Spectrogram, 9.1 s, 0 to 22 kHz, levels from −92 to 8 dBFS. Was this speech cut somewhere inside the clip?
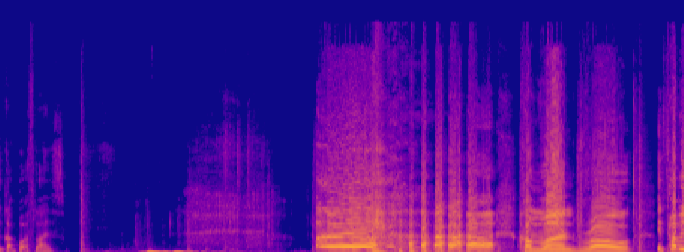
no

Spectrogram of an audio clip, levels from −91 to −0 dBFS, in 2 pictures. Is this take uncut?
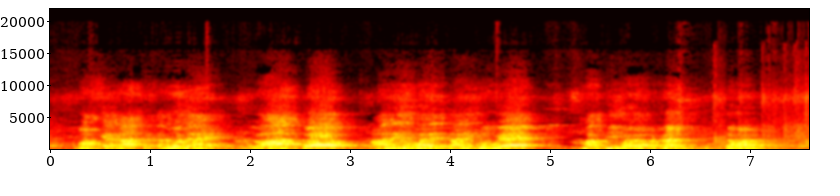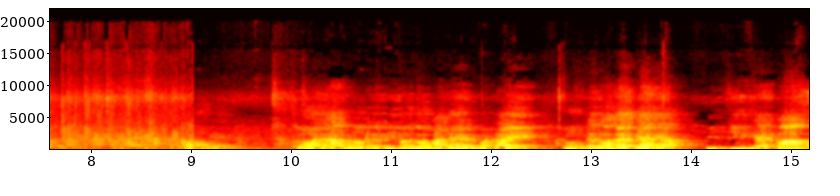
no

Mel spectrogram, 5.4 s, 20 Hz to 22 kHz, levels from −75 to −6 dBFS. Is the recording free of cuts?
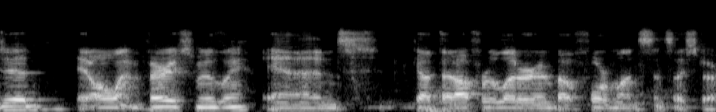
yes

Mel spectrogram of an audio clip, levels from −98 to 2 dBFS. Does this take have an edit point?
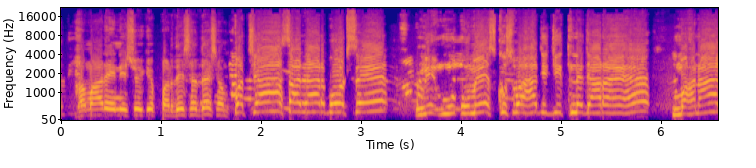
yes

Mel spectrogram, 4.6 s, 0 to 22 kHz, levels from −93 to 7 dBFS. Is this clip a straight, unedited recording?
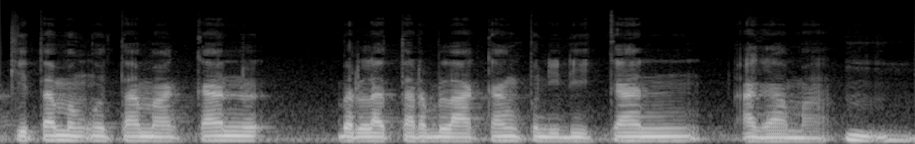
yes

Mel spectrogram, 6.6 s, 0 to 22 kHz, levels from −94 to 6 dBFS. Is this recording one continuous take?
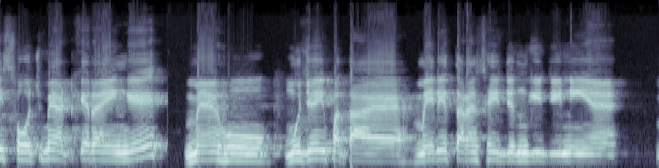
no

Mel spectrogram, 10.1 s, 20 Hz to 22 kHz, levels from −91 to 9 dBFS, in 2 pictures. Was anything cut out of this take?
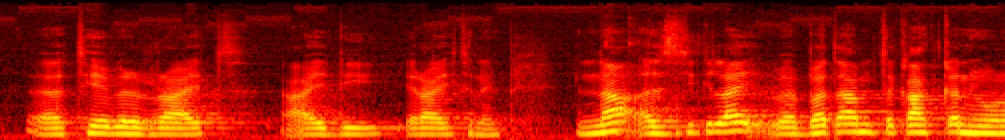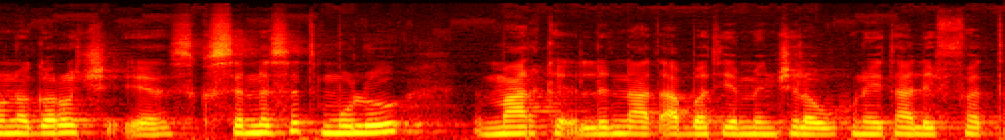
no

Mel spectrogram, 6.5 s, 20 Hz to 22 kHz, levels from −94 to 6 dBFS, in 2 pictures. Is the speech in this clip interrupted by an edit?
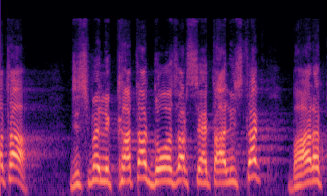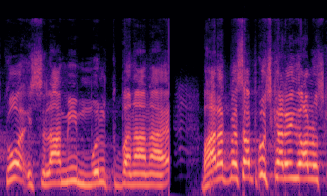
yes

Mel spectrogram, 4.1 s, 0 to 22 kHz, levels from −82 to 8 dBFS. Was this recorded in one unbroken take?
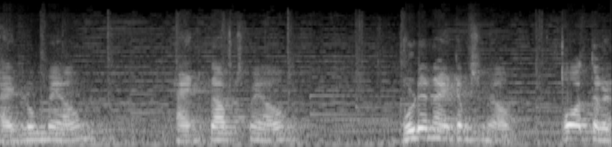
yes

